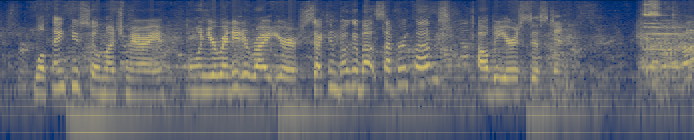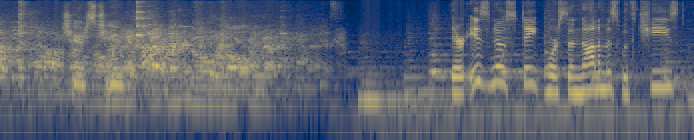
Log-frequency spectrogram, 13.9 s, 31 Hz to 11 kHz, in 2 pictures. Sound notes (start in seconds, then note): 6.4 clink; 10.5 whimsical tune plays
